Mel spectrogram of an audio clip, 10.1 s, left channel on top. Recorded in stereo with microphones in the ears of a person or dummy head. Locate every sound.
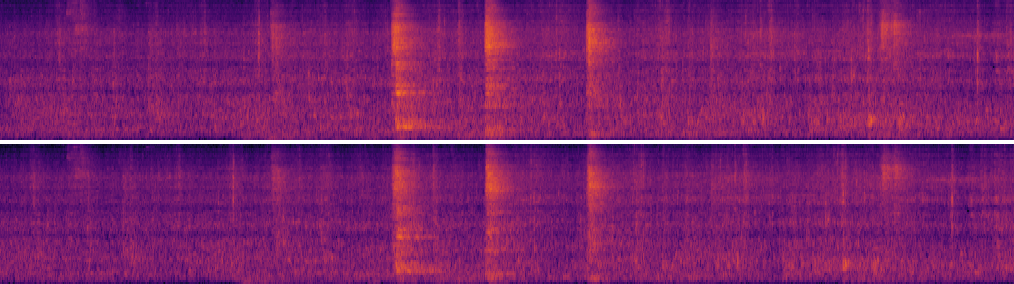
0.7 s a dropped coin: 20° left (ahead or behind), 1.6 m
2.7 s tape being pulled: 50° left (ahead or behind), 1.4 m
